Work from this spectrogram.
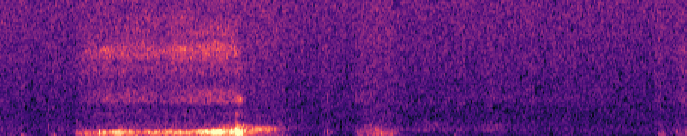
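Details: A drowsy pug, deciding whether to go to sleep, gives a rough, rattling snore, followed by a second, softer snort.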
